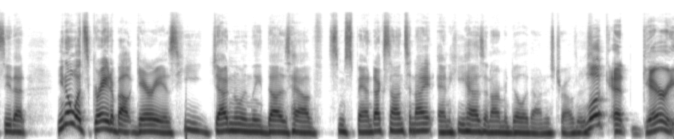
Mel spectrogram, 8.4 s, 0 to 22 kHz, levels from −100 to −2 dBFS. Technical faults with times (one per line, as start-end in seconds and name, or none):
2.32 corrupt frame decoded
